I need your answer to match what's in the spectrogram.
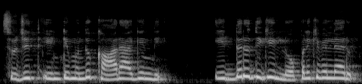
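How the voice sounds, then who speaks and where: High-voiced woman narrating a story. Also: a little fast, warm tone.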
